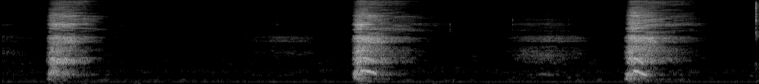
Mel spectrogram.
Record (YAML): exhalation_length: 7.6 s
exhalation_amplitude: 23528
exhalation_signal_mean_std_ratio: 0.33
survey_phase: beta (2021-08-13 to 2022-03-07)
age: 65+
gender: Male
wearing_mask: 'No'
symptom_none: true
smoker_status: Never smoked
respiratory_condition_asthma: false
respiratory_condition_other: false
recruitment_source: REACT
submission_delay: 3 days
covid_test_result: Negative
covid_test_method: RT-qPCR
influenza_a_test_result: Negative
influenza_b_test_result: Negative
